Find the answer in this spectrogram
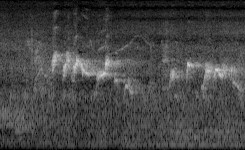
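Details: Red-whiskered bulbul giving two quick runs of clear, warbled whistled notes, each phrase rising then dropping, with a faint steady hum behind.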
